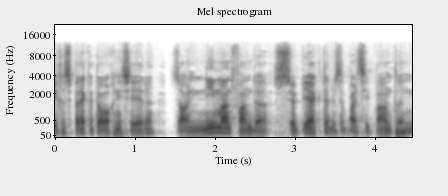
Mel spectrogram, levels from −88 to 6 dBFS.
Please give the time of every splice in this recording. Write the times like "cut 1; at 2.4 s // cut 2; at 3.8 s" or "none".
cut 1; at 1.4 s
